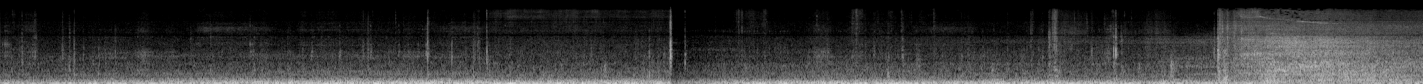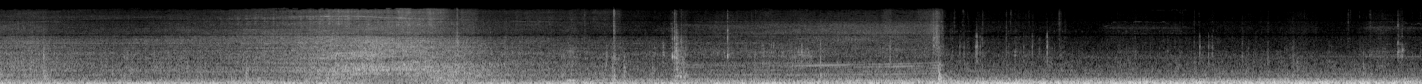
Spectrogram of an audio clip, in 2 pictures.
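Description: Steady road rumble inside a car's cabin on a rough dirt road. About halfway through, a heavy truck passes going the other way, a loud rushing swell lasting several seconds.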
